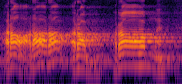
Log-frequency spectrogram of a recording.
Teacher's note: Ra sifat dia takrir, iaitu yang mana bergetak, 2 kali getak saja. Ram. Tak boleh lebih sangat.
